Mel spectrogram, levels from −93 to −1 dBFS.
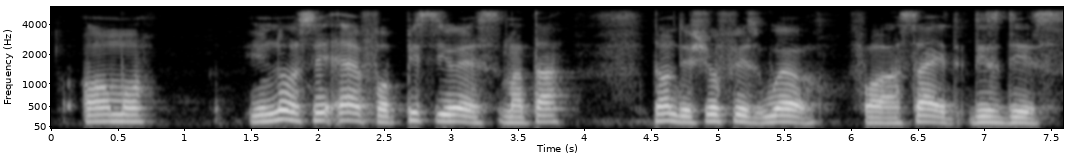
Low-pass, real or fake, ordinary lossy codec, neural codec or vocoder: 5.4 kHz; real; none; none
